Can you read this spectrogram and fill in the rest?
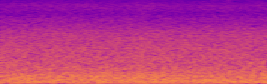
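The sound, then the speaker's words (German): Glacial meltwater from the Rhône Glacier rushes loudly and steadily at the source of the Rhône, a dense, constant roar recorded with the microphone as close as the terrain allows, with no pauses or voices. “Das Gelände lässt es nicht zu, dass wir neben der Quelle stehen können. Wir gehen mit dem Mikrofon so nah heran wie möglich.”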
